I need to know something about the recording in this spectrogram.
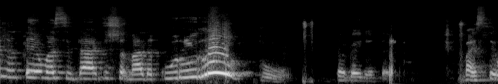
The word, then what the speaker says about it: Cururupu: Cururupu. Cururupu. Qual é a sílaba forte? Pu. É o pu.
